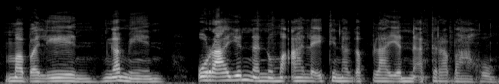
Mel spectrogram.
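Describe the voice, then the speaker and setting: A woman with a low voice plays a stern, domineering radio-drama mother of many children. She commands and scolds in a matter-of-fact mood, never rushing.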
